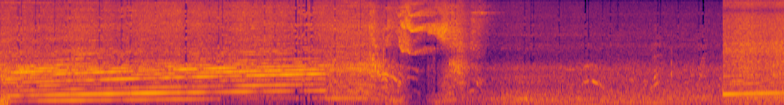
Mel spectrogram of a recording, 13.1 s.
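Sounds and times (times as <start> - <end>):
car engine revving under load: 0.0 - 6.5, 12.0 - 13.0.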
